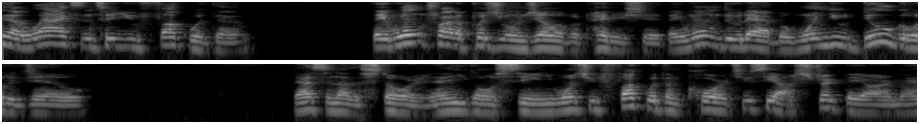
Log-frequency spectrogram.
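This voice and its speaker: Guy in his 30s telling a story, cussing and laughing a lot, super dark mellow voice. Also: mid-range voice, fairly quick. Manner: profane, laughs often, acts out the people he quotes. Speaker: vlogger. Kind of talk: casual storytelling.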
